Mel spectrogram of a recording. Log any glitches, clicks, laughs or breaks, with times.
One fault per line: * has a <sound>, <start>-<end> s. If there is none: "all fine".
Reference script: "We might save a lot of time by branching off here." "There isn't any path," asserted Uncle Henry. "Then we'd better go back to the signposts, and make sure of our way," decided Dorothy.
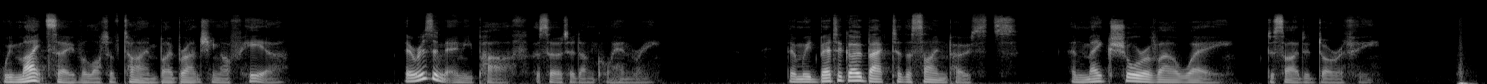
* has a whoosh, 14.6-14.8 s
